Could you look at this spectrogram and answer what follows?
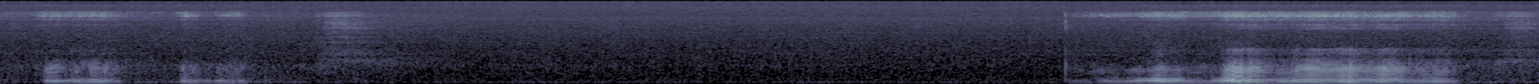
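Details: Shih Tzu sleeping with its tongue out, snoring: low rumbling snores on inspiration, a few short ones and then a longer snoring stretch, from a small flat-faced dog.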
